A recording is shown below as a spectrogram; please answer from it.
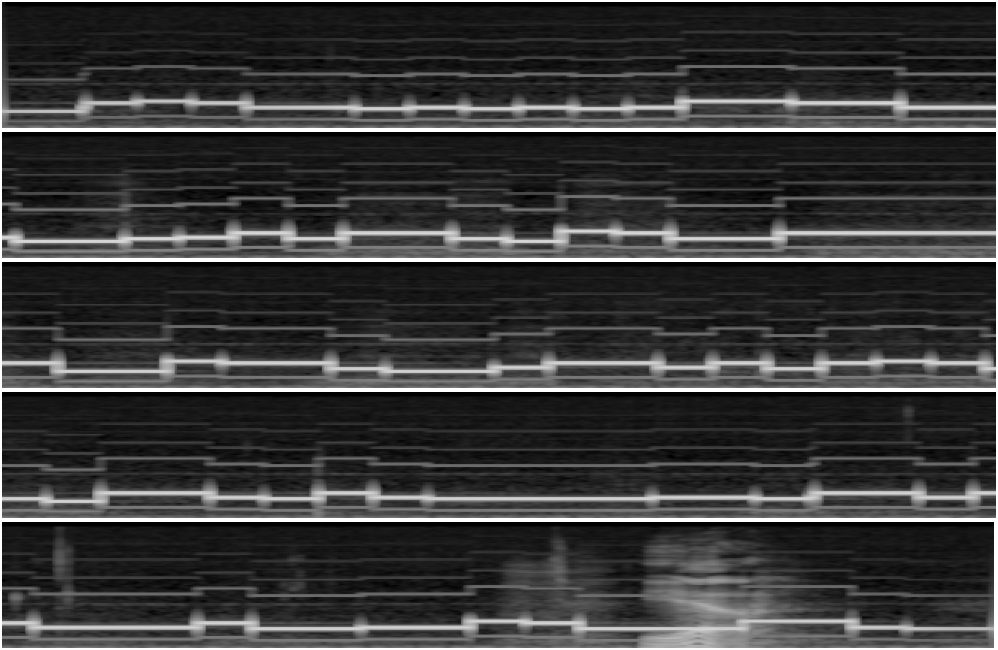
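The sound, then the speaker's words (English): A synthesizer oscillator driven by random quantized modulation plays a long run of stepped notes, jumping unpredictably between a handful of pitches in a steady clocked rhythm, with some notes repeating; a brief noisy burst breaks in near the end. “And I've got this random quantized stuff plugged into that. And basically, it sounds like this.”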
